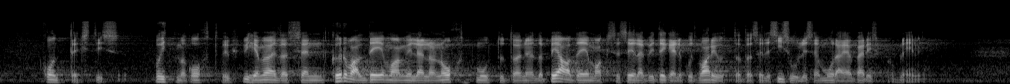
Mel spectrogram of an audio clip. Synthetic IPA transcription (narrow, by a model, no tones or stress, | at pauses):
ko̞nt̪ːˑe̞̰kst̪ḭs | vɤjt̪meko̞ht̪vɤ̰jb̥piɦemøld̪ɑt̪senkɤrvɑlt̪e̞ːmɑmilːe̞lo̞no̞ht̪muːt̪ːˑud̪̥ɑniøld̪̥ɑpe̞ɑt̪e̞ːmɑksjɑse̞ːlæb̥it̪e̞ɡ̥e̞likˑult̪vɑɾjut̪ːˑɑd̪̥ɑselːesisulise̞muɾejɑpæɾispro̞b̥lḛːmʔḭ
